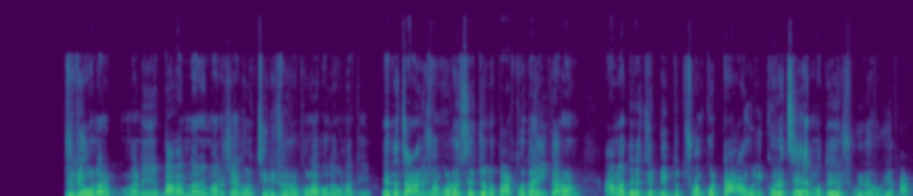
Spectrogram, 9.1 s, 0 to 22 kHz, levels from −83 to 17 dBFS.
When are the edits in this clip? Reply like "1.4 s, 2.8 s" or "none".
3.7 s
